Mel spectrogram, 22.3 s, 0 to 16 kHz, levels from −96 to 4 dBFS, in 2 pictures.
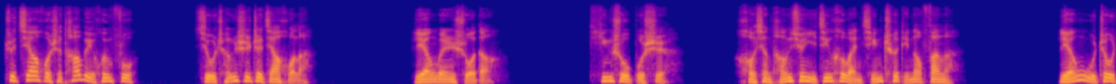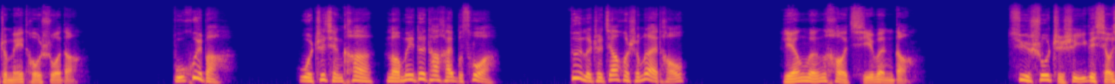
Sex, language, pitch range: male, Chinese, 115-165 Hz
